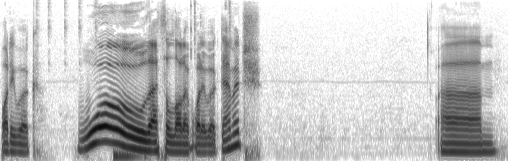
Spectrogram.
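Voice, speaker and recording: A man's voice: mid-range voice, dry recording. A man streaming a driving game, chatting casually with his viewers in a loose, rambling way, now and then swearing. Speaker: gaming streamer. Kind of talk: casual live-stream chat while playing. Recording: loud game car-engine noise under the voice. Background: rally car engine and game sounds.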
